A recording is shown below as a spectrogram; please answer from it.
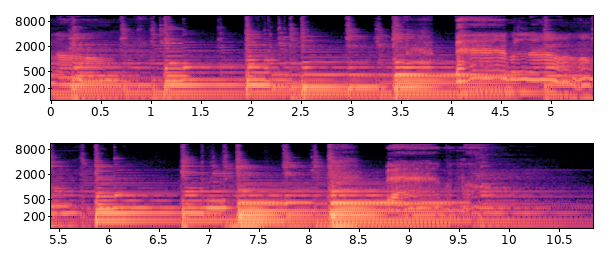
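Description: Nylon-string classical guitar strummed in steady chords, about one strum a second, with a few wordless sung notes over it. The last chord rings on and fades near the end.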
